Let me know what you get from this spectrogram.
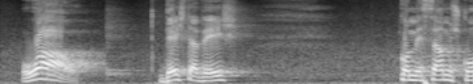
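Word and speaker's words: واو: o som do au Quando os dois lábios juntarem-se incompletamente aí encontramos o som do uau é uau no início de uma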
